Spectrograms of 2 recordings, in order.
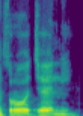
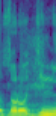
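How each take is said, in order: First: सरोजनी with "ja" or "je" in place of "ji"; lower, spelt-out सरोजनी without the "i" after ज; wrong pronunciation. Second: सरोजिनी with a short "i" after ज; correct pronunciation. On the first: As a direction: draw out सरोजनी as "saro-je-ni". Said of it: "ये गलती है". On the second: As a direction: say सरोजिनी as "saro-ji-ni". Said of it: "सरोजिनी होगा". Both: Shown as a demonstration.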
